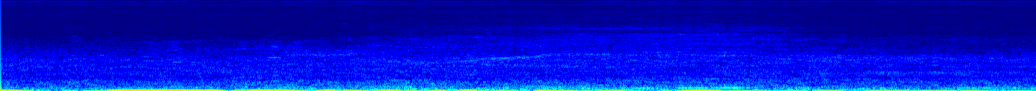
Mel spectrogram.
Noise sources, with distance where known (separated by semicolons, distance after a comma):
engine of unclear size, far; unidentified human voice, far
